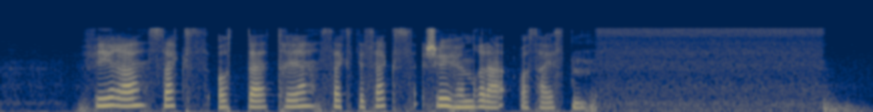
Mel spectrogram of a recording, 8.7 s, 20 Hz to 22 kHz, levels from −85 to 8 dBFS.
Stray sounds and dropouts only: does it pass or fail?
pass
